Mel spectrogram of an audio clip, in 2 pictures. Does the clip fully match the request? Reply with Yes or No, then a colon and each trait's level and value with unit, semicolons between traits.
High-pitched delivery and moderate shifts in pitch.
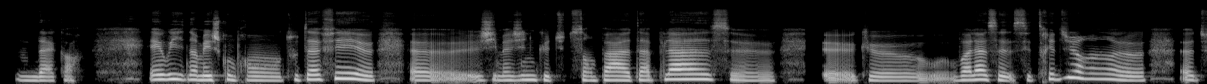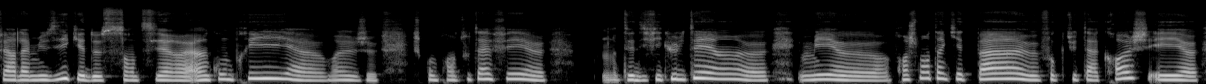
Yes: high, 205 Hz; average, 3.5 semitones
